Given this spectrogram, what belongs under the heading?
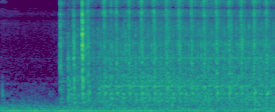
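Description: A BERNINA sewing machine stitches fabric: after a brief quiet start it runs at a fast steady rhythmic whir, loud and close, with no talking.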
